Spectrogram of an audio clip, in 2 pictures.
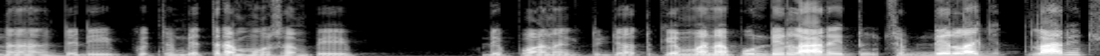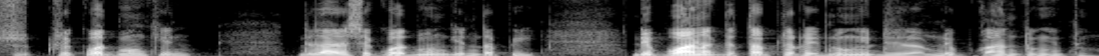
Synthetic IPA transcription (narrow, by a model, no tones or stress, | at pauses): nad͡ʒadikɔt͡ʃamdɛt̪ɛɾamɔs̬ampɛ | dɛpoanakit̪ud͡ʒat̪ukɛmanapundɛlaɾit̪usɛdɛlad͡ʒilaɾit̪u̥ssɛkuat̪̚muŋkin | dɛlaɾisɛkuat̪̚muŋkint̪api | dɛpoanak̚t̪ɛt̪ap̚t̪ɛɾoinduŋididalamdɛpukant̪uŋit̪u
